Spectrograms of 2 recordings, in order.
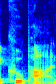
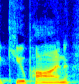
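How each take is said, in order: First: "coupon" said KOO-pon; "coupon" without a y glide, as option two. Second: "coupon" said KYOO-pon; "coupon" with a y glide, as option one. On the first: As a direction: say "coupon" starting like coo. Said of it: "two if you say". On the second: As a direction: say "coupon" starting like cue. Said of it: "One if you say". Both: Shown as a demonstration.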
